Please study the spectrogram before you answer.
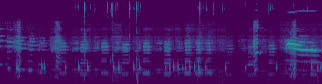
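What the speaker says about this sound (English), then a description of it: "I love silly kitties and kittens." Cartoonish cat meows from the video game The Legend of Zelda: The Minish Cap, several short chirpy mews mixed with beeping game tones and melodic blips, ending in a louder bright cry.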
